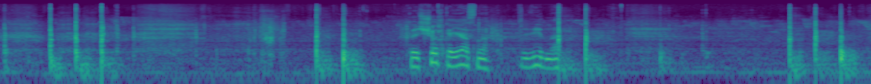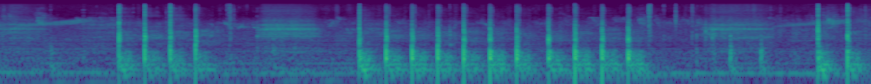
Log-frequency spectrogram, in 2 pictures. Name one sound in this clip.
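A mallet knocks sharply on a chisel, again and again.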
